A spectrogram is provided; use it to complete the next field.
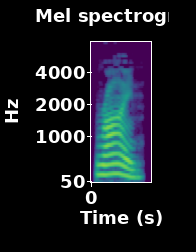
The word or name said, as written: ryne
